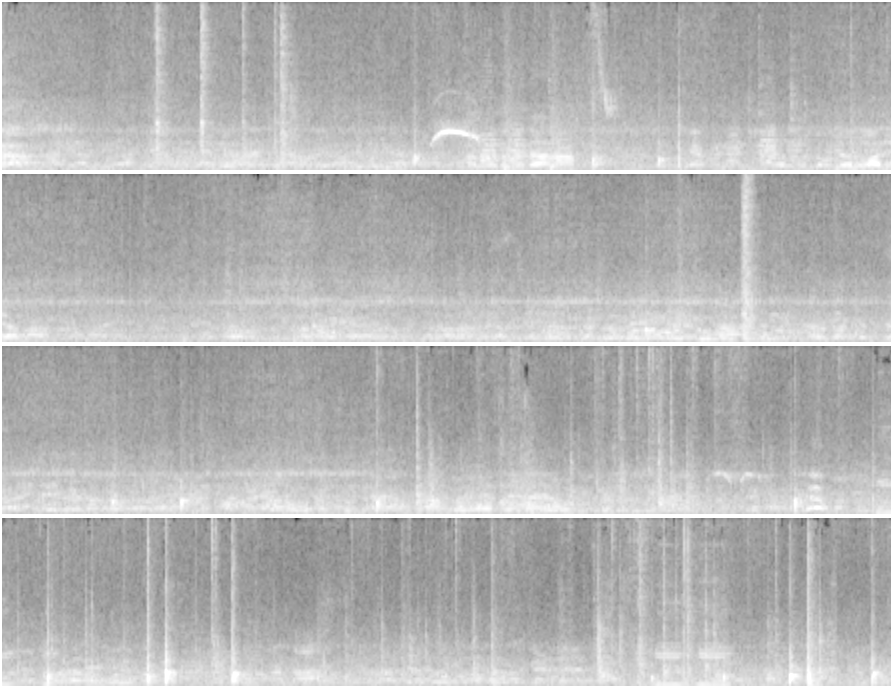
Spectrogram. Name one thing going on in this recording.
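Many men chatter nearby outdoors.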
